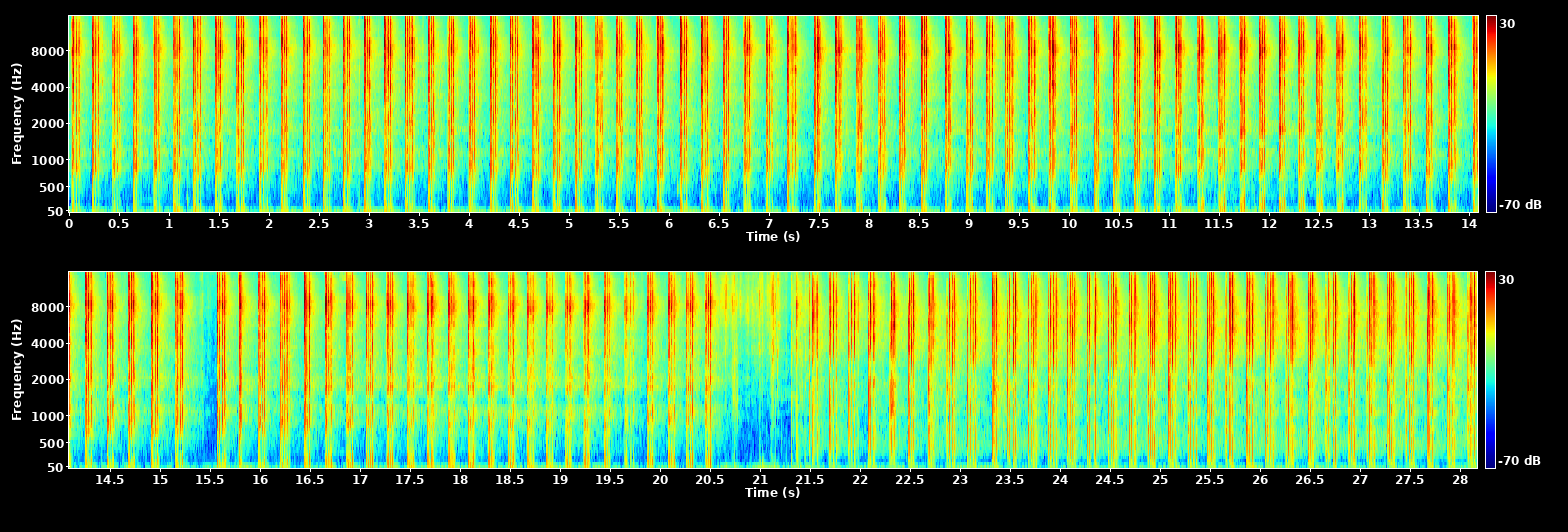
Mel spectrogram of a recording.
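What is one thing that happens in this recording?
Fingernails tap rapidly on a plastic bottle close to a microphone.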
